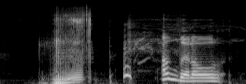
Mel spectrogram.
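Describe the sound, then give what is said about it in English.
A novelty fart bag toy lets out a loud, raspy fart noise, a buzzing blast followed by shorter bursts, with voices heard alongside. “something that's labeled fart bag sounds like this.”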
